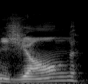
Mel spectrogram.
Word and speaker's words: Jeong: Ken Jeong? That's how you say it, right? J-E-O-N-G.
